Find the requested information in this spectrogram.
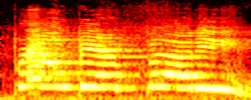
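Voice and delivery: high, loud, cheery welcome; excited greeting. Acted. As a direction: greet a friend with delight. Greeting the bear puppet.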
